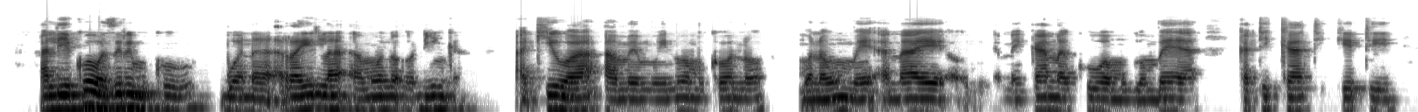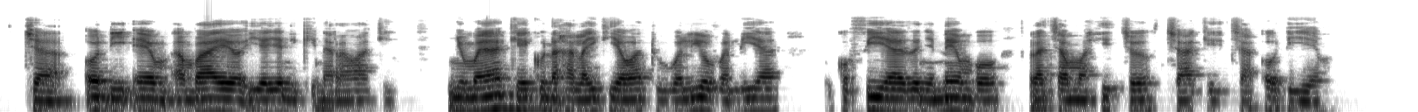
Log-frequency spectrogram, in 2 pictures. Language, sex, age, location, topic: Swahili, male, 25-35, Kisumu, government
